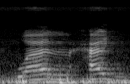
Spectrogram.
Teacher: Jadi tekan dulu baru keluar qalqalahnya. Selesaikan urusannya dengan tasdidnya baru keluarkan qalqalahnya.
